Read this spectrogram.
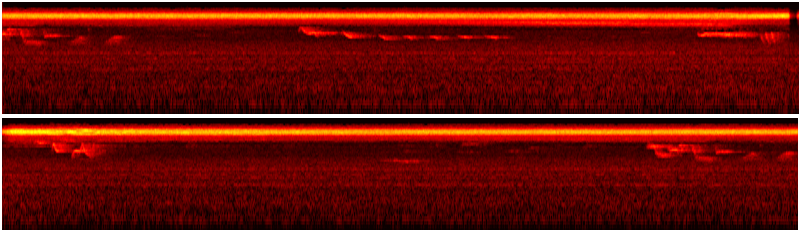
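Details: A forest at night full of crickets and insects: one unbroken shrill trill holds steady throughout, dotted with scattered short chirps and descending twitters, plus a brief soft thump midway.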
